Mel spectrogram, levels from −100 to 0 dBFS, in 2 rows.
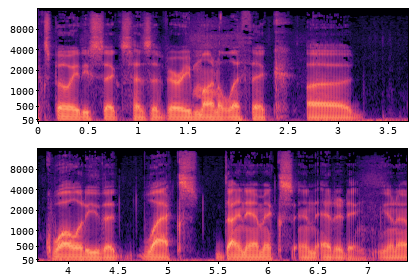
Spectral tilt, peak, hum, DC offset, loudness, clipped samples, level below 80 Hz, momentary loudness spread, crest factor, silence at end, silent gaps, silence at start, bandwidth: -5.5 dB/octave; -8 dBFS; none; under 0.1%; -24 LUFS; under 0.1%; -36 dBFS; 9 LU; 16 dB; 0 s; none; 0 s; 15 kHz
